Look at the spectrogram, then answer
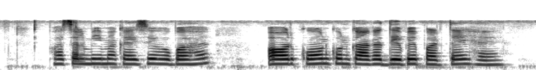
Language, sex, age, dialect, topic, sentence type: Magahi, female, 51-55, Central/Standard, agriculture, question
